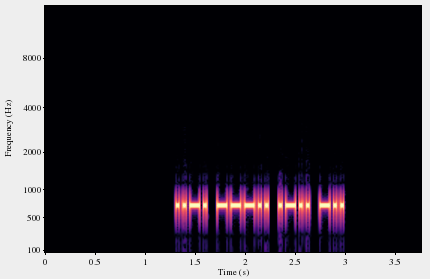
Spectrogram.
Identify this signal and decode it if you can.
Morse code, heard as a keyed tone, about 34 wpm, 700 Hz. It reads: F8LD
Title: DXCC-100 Call Signs - 4 Characters - Repeated 3x - 35wpm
